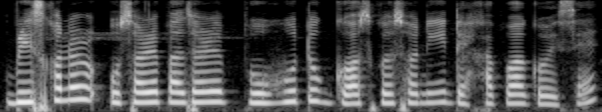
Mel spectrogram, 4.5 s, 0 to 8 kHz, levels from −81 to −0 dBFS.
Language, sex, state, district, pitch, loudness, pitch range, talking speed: Assamese, female, Assam, Kamrup Metropolitan, 265 Hz, -16 LUFS, 245-280 Hz, 105 wpm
